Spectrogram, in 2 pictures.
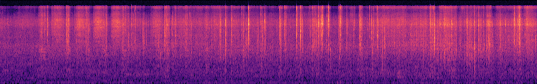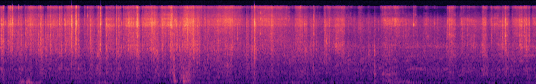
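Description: Scissors snip through stiff paper.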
